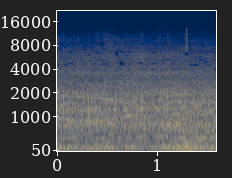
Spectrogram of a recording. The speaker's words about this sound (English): And the Panthers trying to get this crowd here at Center Park standing and cheering as they get ready to defend on fourth and one.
